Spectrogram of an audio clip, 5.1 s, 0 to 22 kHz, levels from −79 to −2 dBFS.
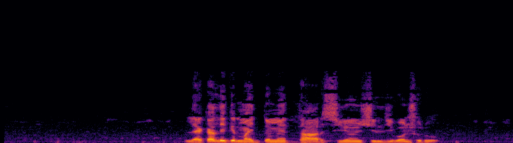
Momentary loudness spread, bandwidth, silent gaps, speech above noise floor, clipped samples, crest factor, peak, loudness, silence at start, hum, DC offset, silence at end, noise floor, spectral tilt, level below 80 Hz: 12 LU; 11 kHz; none; 36 dB; under 0.1%; 20 dB; -6 dBFS; -22 LUFS; 1.85 s; none; under 0.1%; 0.75 s; -58 dBFS; -5 dB/octave; -60 dBFS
